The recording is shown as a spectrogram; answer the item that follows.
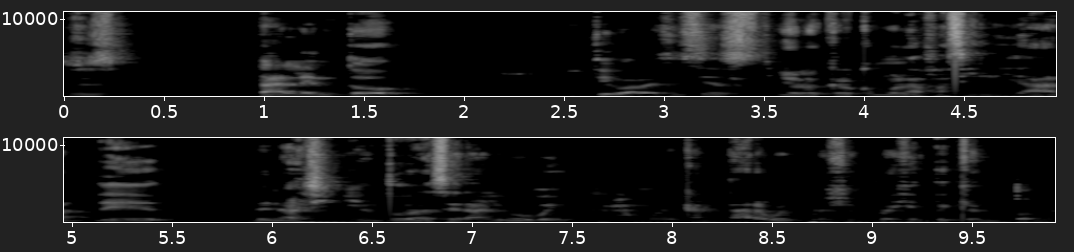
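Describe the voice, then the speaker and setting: There is audible room echo as a man speaks at a medium pitch. His intonation is fairly even, but his loudness swings widely. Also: moderate pace. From Mexico, Ciudad Juárez. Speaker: urban music artist. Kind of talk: casual chat.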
